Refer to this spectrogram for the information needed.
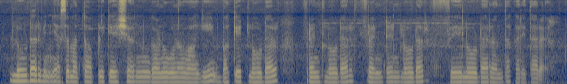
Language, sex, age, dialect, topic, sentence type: Kannada, female, 51-55, Mysore Kannada, agriculture, statement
